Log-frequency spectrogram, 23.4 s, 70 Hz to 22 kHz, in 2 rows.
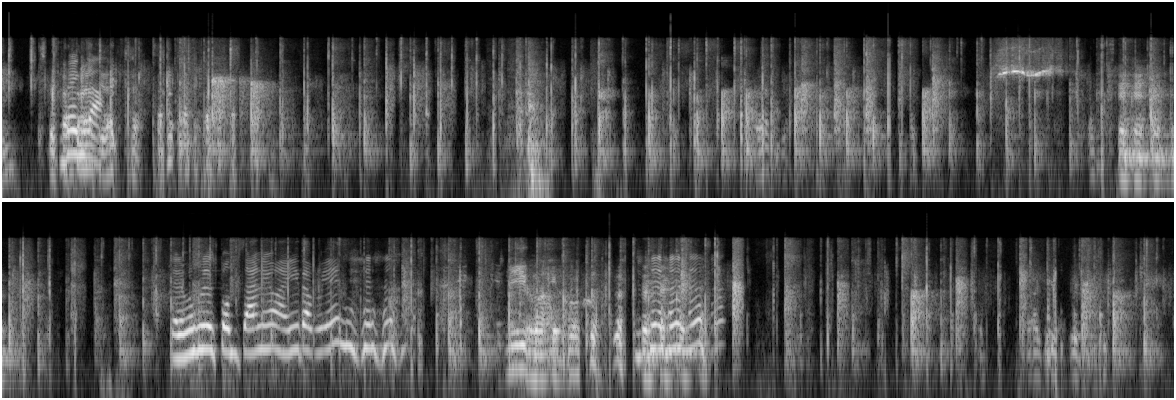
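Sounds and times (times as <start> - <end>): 
speech: 0.0 - 2.5, 11.2 - 11.9, 13.4 - 15.8, 16.8 - 18.9
laughter: 0.0 - 2.6, 7.3 - 8.3, 10.7 - 12.0, 14.8 - 19.0, 22.0 - 22.9
people cheering from balconies: 0.0 - 2.8, 6.8 - 12.0, 13.2 - 19.0, 20.8 - 23.4
many people clapping from surrounding balconies: 0.0 - 23.4.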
